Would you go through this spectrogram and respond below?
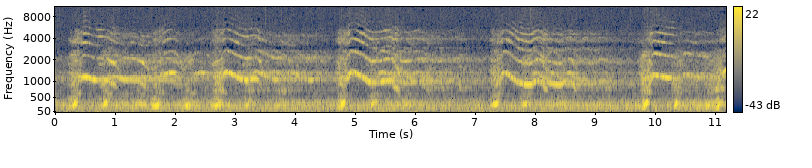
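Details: Underwater humpback whale song from Capitol Records ST-620, real whales singing and communicating: repeated arching whoops that rise and droop, layered over lingering tonal wails and short low grunting pulses, in a constant watery hiss.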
